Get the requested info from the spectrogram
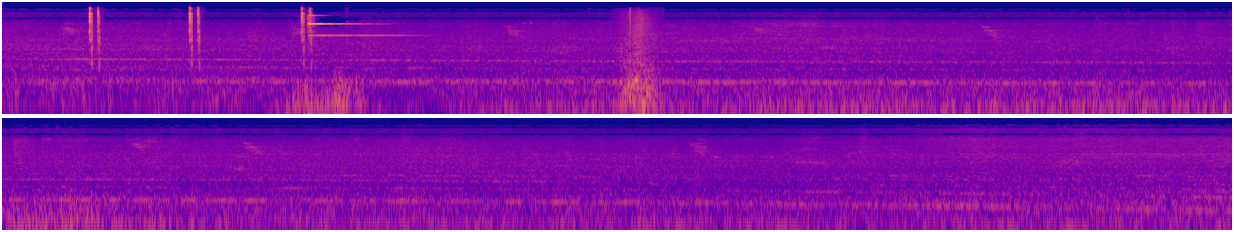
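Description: Mumbai suburban electric local train arriving: steady motor whine slowly falling in pitch as the train slows, over a continuous wheel-and-rail rumble. A few sharp knocks come in the first seconds, and a heavier thump comes about six seconds in.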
